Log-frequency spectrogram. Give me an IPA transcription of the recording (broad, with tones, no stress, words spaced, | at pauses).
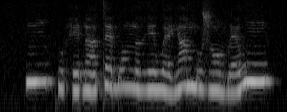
ŋiː˦kʷə˨he˨ɗã˨˦ tɛ˧bɔ˧ ŋə˧ɣe˧wɛ˨ jã˧mu˨zɔ̃˨ bɛ˨˦wũ˦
